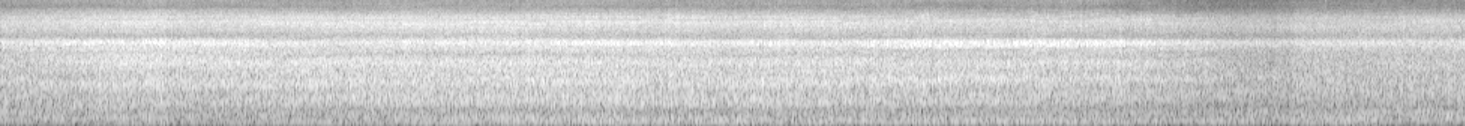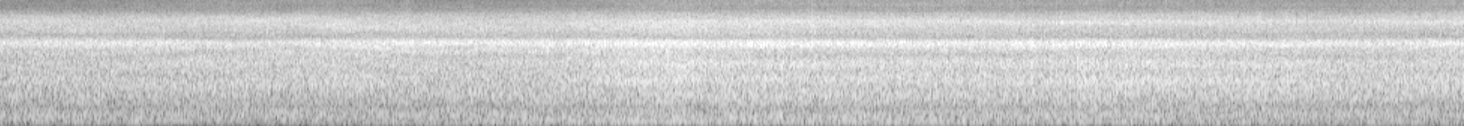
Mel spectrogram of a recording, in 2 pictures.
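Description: Jaw crusher plant running under load, with its belt conveyors: a loud, steady din of machinery and crushed stone, dipping briefly about twelve seconds in.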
